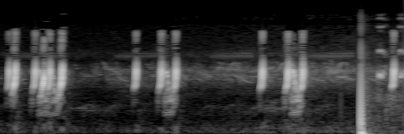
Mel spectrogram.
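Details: Common quail in a summer meadow in the morning, giving quick liquid three-note phrases, sharp and clipped, repeated about once a second, with a sharp click near the end.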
